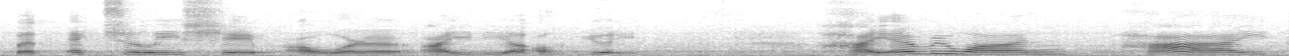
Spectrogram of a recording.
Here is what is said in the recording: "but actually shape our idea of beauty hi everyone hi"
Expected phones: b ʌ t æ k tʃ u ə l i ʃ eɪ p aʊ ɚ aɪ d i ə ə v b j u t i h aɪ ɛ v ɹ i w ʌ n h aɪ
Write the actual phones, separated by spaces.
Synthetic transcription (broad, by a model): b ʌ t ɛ k tʃ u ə l i ʃ eɪ p aʊ ɚ aɪ d i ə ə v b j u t h aɪ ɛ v ɹ i w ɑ n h aɪ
